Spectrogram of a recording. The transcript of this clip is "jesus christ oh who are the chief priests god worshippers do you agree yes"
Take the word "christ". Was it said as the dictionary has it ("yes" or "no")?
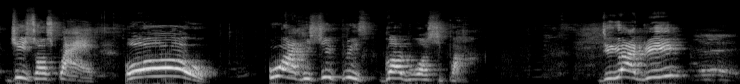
yes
